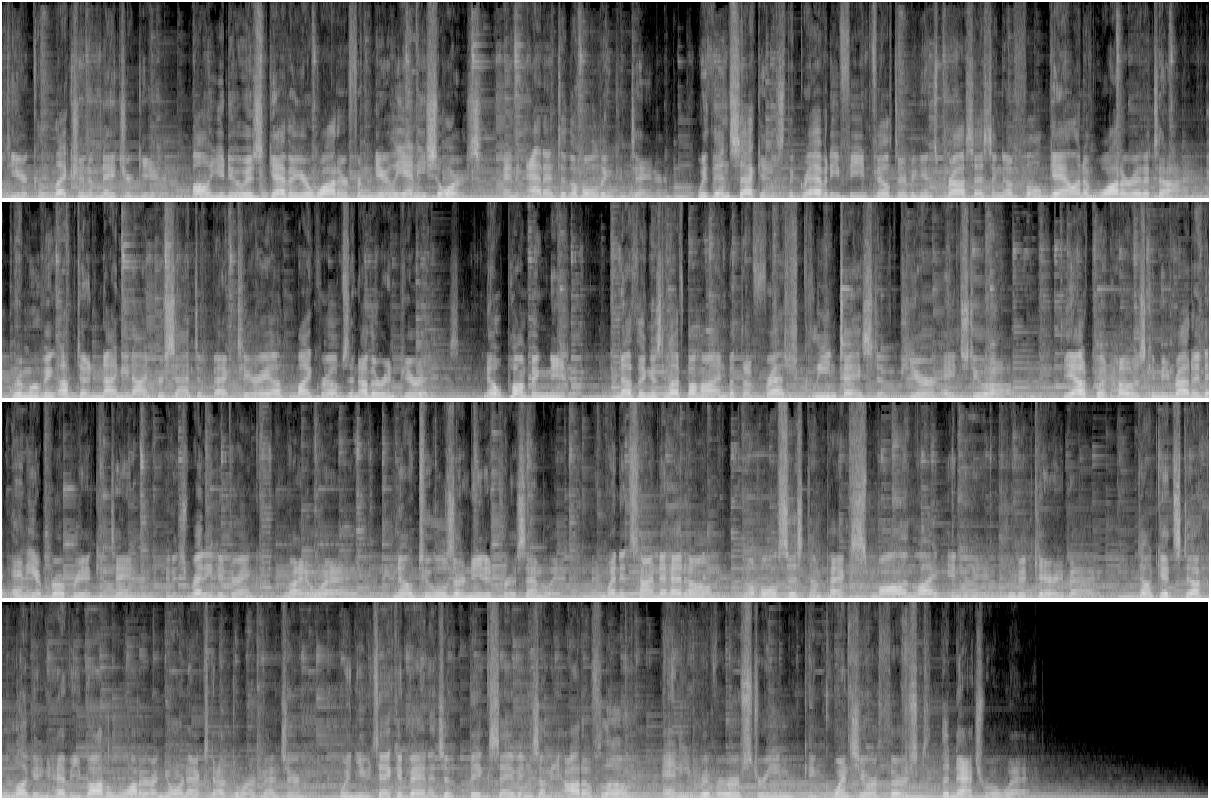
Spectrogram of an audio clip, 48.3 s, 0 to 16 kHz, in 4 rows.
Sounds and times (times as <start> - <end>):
Speech: 0.0 - 46.6
Music: 0.0 - 48.2.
